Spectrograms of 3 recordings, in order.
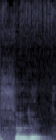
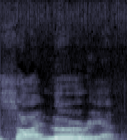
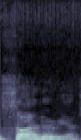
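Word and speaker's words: Silurian: son tyron one celeria one salute i can never pronounce that one it catches me out once the one silerian that's it one silerian so i'll say that again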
